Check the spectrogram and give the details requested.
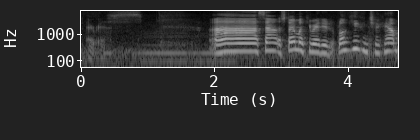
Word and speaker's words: Aerith: That's AERITH. It's just pronounced Eris.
